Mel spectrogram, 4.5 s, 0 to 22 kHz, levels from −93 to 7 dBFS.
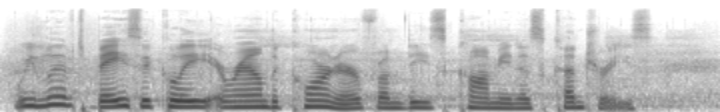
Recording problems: chatter from many people; faint; throughout; 20 dB below the speech

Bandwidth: 15 kHz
